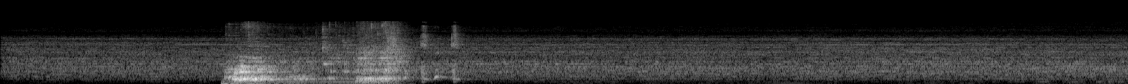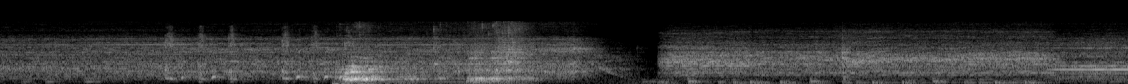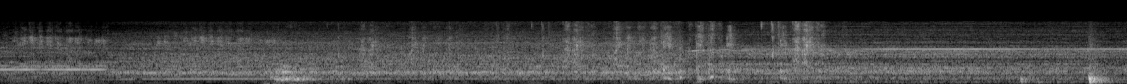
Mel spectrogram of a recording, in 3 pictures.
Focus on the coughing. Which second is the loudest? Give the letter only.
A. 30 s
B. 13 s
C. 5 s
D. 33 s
A.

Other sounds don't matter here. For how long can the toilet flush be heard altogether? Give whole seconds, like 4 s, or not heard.
5 s.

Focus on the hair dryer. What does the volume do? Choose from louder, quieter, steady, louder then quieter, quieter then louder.
louder.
